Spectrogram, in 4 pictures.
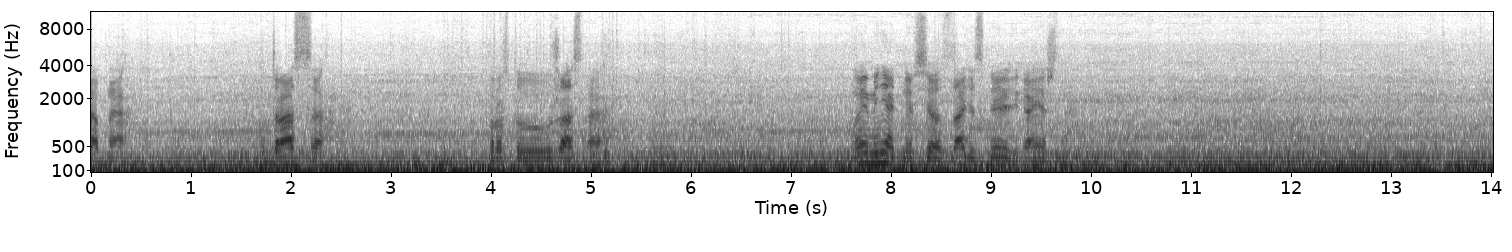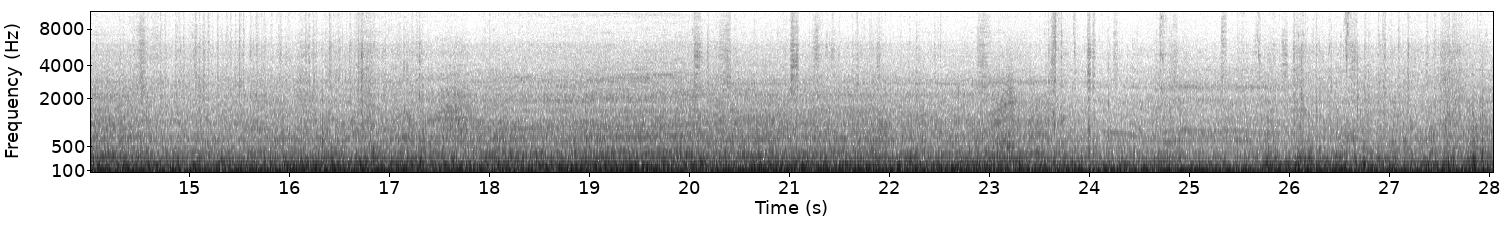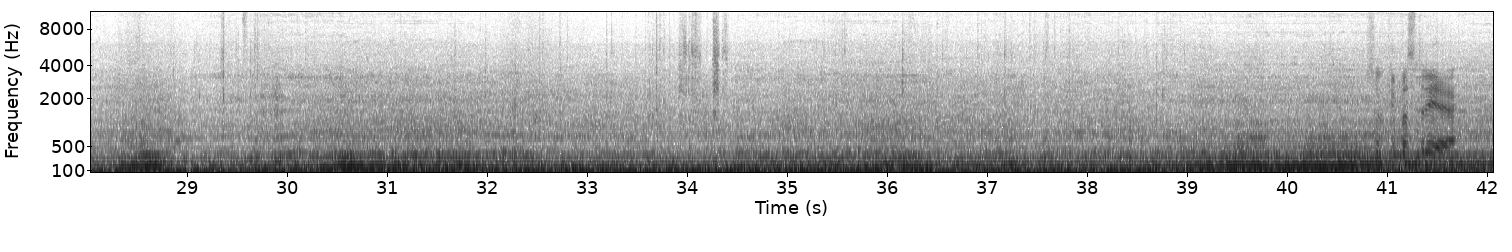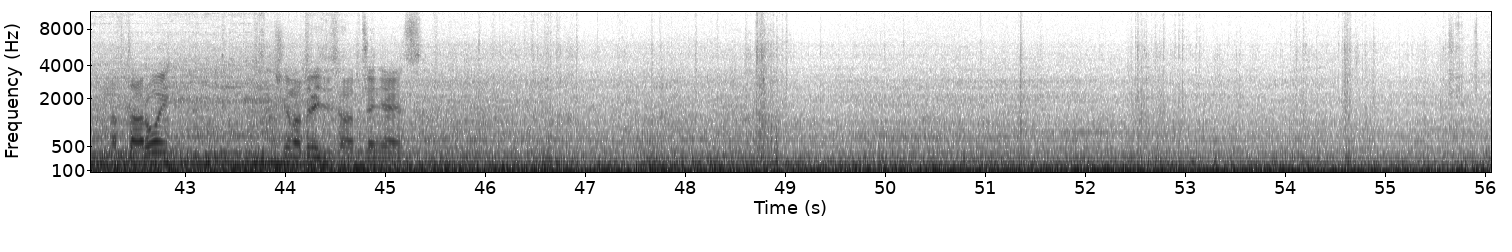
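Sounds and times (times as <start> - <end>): car engine revving: 0.0 - 56.0
road noise rumble: 0.0 - 56.0
suspension knocks over bumps: 12.0 - 56.0.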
